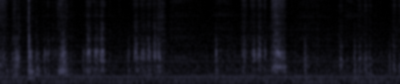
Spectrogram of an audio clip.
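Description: Pencil sketching on paper: short, quick scratching strokes coming in uneven runs, several a second.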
